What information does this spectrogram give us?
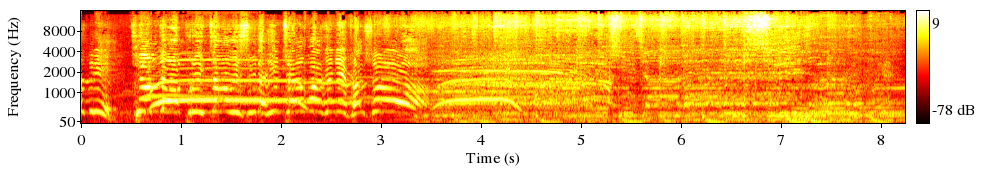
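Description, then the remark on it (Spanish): A crowd cheers loudly for people, children included, entering a calf-deep pool of swimming trout in T-shirts and shorts, with overlapping whoops and shouts rising from many voices, then settling into a steady, noisy roar of cheering and clapping that carries on to the end. “Al parecer, fueron recibidos con vítores y aplausos.”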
